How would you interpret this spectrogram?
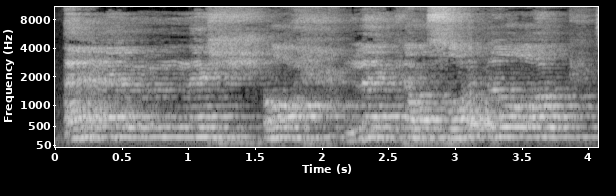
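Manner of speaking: slow chanted verse; slow, measured Quranic chant; recitation demo. Shown as a demonstration. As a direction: recite slowly for students to repeat. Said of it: "Silakan diulangi".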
